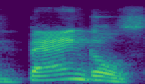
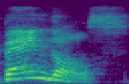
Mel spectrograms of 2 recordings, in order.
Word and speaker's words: Bengals: and what'd you say isn't it bengals but there's like three different pronunciations i don't know how you just said it everybody says he says bangles like the girl band yeah it's it's bengals oh you know this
